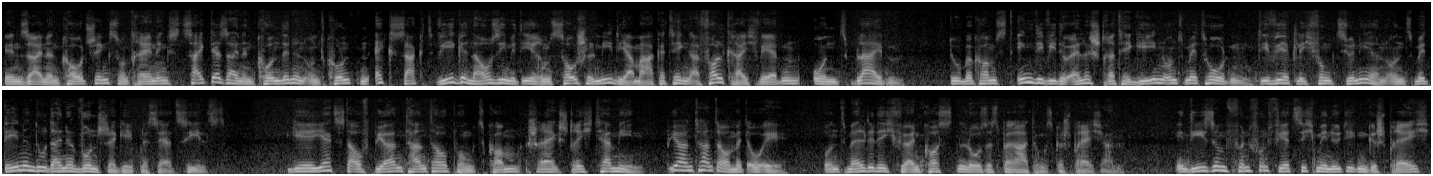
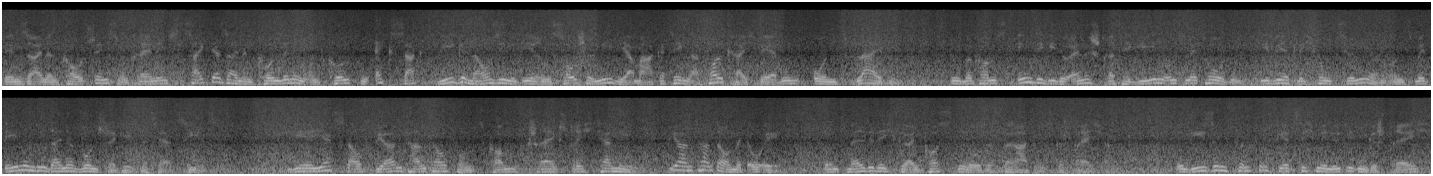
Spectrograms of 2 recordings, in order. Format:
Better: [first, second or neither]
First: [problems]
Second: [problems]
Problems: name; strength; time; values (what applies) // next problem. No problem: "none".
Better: first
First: hiss; faint; throughout; 20 dB below the speech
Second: hiss; loud; throughout; 3 dB below the speech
